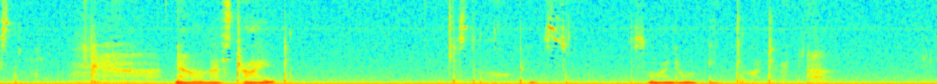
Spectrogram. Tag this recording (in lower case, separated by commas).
people whispering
